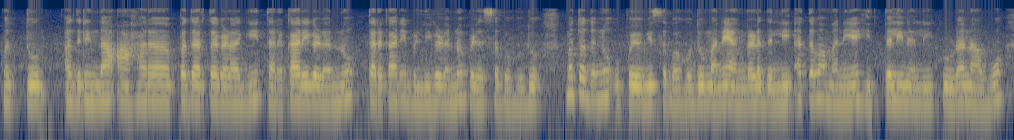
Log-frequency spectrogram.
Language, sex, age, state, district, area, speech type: Kannada, female, 18-30, Karnataka, Mysore, urban, spontaneous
